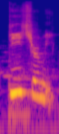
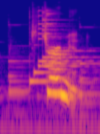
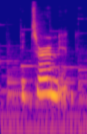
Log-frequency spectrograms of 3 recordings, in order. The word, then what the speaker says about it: determine: The correct way to pronounce the word is determined. determined with the stress on the second syllables and the first part the sound like the beginning of the word dinner and the last part min but with a softer e.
